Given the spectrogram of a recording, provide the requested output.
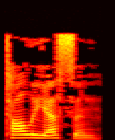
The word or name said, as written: taliesin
